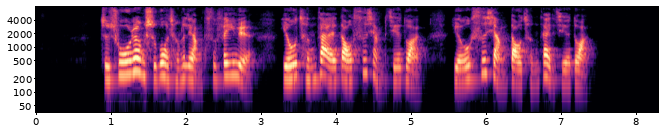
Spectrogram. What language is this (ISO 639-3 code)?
zho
